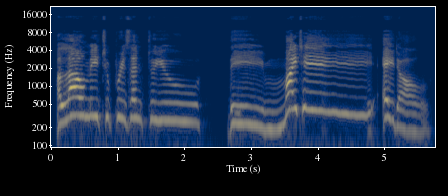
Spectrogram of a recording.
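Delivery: booming showman announcement; circus ringmaster. Acted. Ringmaster presenting the mighty Adolf to the crowd, booming. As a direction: sell the act like a barker.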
